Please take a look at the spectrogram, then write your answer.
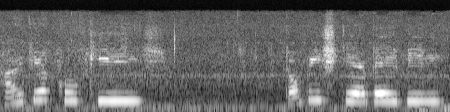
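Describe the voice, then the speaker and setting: Putting on a character voice, a man speaks extremely high and very slowly in a soothing tone over clear background noise. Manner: cutesy, soothing.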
